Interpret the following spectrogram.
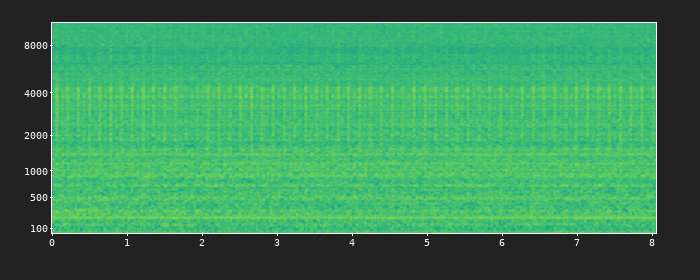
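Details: Cold-start engine knock on a VW Polo Sedan: fast, very regular light knocking about three per second over cold idle; knock fades as engine warms, nearly gone by 4:40 at 55 degrees.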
